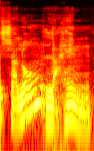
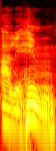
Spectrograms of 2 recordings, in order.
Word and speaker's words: Shalom Lahem: Como dato curioso, aquí dice Shalom Lahem, no Alejem, como yo lo estaba pronunciando.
